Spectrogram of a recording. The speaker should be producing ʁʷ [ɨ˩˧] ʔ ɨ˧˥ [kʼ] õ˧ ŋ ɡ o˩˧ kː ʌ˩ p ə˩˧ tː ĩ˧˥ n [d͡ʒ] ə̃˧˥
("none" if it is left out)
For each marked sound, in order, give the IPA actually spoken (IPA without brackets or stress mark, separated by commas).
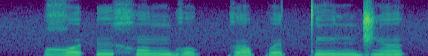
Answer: ɨ˩˧, x, d͡ʒ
